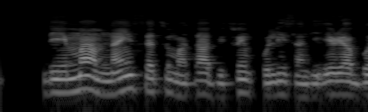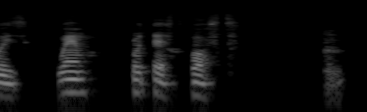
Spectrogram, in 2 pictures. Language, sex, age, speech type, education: Nigerian Pidgin, male, 15-29, spontaneous, tertiary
